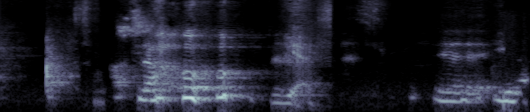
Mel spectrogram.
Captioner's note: chuckling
